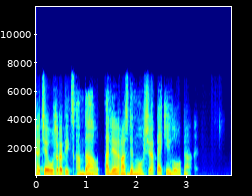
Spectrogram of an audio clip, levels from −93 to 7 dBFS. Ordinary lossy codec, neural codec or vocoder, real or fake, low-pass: Opus, 64 kbps; codec, 16 kHz, 0.5 kbps, X-Codec, HuBERT features, trained on general audio; fake; 7.2 kHz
